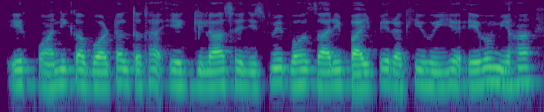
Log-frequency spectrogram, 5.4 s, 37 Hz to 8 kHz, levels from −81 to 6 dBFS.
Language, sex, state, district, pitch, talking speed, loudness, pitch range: Angika, male, Bihar, Madhepura, 135 Hz, 200 wpm, -25 LUFS, 130-145 Hz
